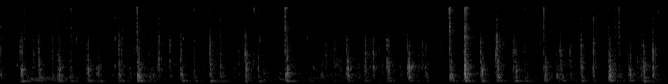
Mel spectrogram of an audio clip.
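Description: Both hands type with their fingertips on a beige full-size plastic computer keyboard with a feather pen lying on it. A quiet, steady run of soft, short keystroke clicks follows, each bright and dry with almost no ring and very little low end.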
